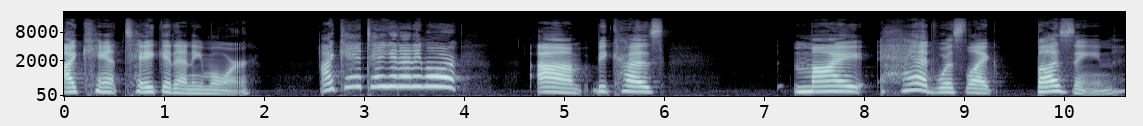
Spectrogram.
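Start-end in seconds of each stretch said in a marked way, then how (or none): 0.0-5.2 mock despairing yell, rising and swooping in pitch. Alone in the empty house, recalling that moment, retelling a yell. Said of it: "I just yelled".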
